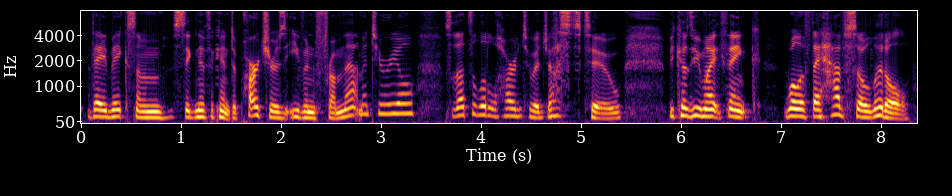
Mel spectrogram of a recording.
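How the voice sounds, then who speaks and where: A woman scholar giving considered commentary as an interview guest, speaking in an articulate, measured and emphatic way. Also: lowish voice, mellow, dry recording.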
